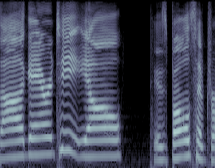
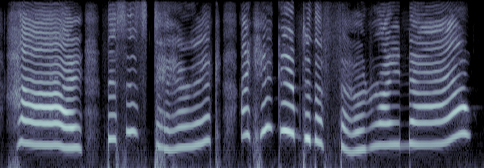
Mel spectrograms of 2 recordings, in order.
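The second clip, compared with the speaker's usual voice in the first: put-on very high-pitched, drawn-out old voice; 10 semitones higher than usual. Acting out your brother's old voicemail message, imitating Derek's old high-pitched voice. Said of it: "in his old high pitched voice".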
